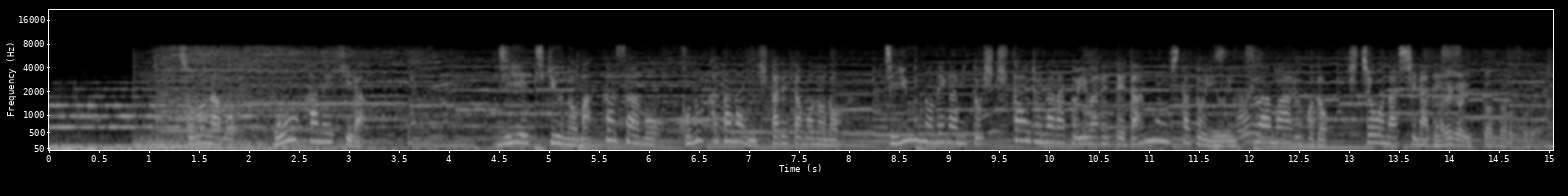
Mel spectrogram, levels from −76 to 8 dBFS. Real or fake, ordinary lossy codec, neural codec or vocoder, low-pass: real; Opus, 16 kbps; none; 7.2 kHz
